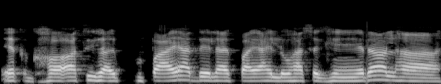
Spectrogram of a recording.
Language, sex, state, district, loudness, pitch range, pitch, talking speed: Hindi, female, Bihar, Sitamarhi, -14 LUFS, 165-175 Hz, 170 Hz, 175 wpm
